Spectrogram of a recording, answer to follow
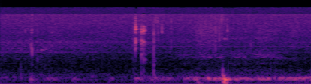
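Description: Quiet low hum on the countdown broadcast audio, with a few faint clicks and a short soft thump about one and a half seconds in.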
